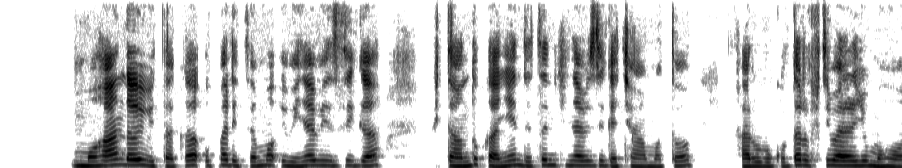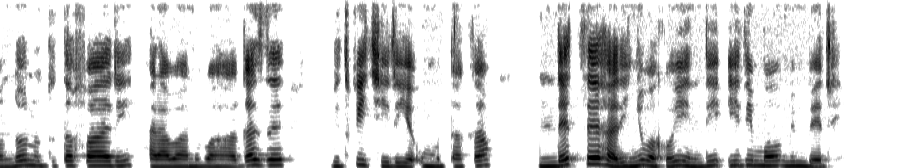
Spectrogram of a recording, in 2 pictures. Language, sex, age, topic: Kinyarwanda, female, 25-35, government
